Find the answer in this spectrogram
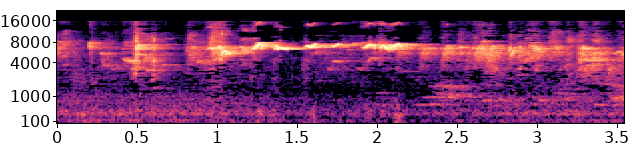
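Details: Morning lure song for caged birds: high chirps building into a quick trilled burst of sharp notes, then trailing into softer twitter.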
